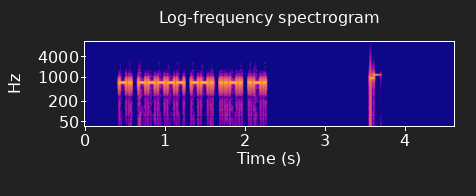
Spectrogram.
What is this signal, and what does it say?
Morse code, heard as a keyed tone, about 40 wpm, 700 Hz. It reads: N0GFR
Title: USA Call Signs - 5 Characters - 3x Character Spacing - 40wpm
